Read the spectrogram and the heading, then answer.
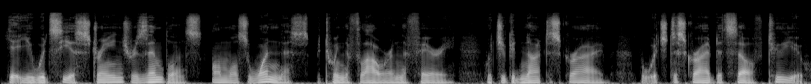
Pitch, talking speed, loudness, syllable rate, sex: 85 Hz, 190 wpm, -21 LUFS, 5.6 syllables/s, male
